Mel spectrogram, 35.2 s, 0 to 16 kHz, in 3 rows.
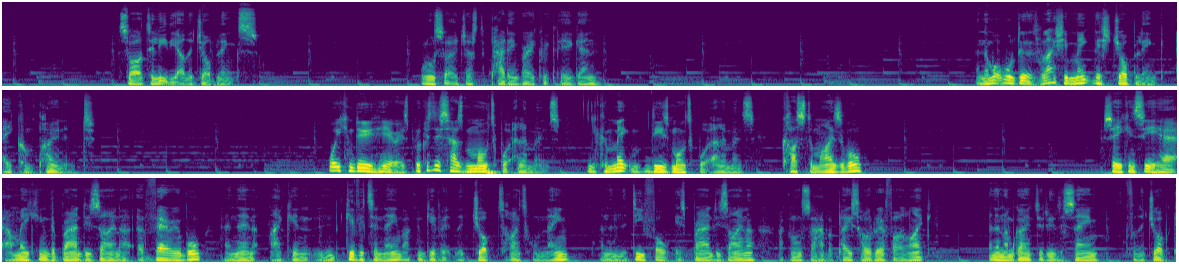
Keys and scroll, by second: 6.1 Down, 7.3 Down, 8.5 shift+Down, 9.4 shift+Down, 12.8 Return.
